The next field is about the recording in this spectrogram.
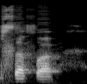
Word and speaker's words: Sefa: Okay, I am, as you call the name, Sefa is the name Sefa, S-E-F-A, that's how it's spelled.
